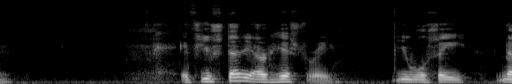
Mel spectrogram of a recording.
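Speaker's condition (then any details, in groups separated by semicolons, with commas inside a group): Cerebral palsy; uses wheelchair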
